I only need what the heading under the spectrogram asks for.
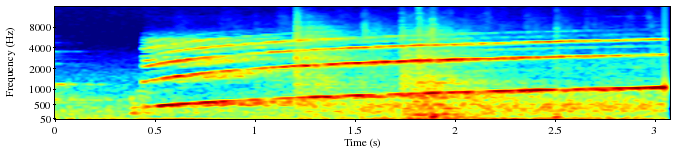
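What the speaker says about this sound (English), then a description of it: "please turn off that alarm since that's your job." A school alarm in the video game Life is Strange starts abruptly and holds as a continuous, rising electronic wail with bright harmonic tones, fairly loud over a quiet background with no voices.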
